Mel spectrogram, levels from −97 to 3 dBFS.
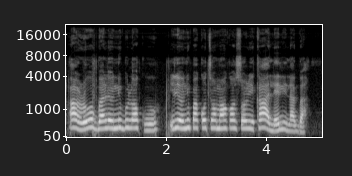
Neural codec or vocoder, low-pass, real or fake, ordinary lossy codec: none; 19.8 kHz; real; none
